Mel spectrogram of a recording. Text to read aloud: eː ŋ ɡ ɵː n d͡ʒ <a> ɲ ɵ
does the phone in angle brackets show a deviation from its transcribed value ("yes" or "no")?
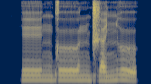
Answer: no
